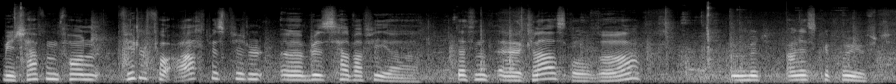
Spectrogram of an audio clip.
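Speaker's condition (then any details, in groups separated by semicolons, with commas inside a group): Down syndrome; trisomy 21, extra chromosome 21; age 38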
